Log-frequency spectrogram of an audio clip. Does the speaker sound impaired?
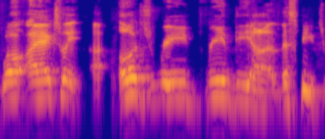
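Yes: Friedreich's ataxia; genetic neurodegenerative movement disorder; symptoms managed partly with cannabis for neuropathic pain, muscle relaxation, sleep, ataxia worse when not rested.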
